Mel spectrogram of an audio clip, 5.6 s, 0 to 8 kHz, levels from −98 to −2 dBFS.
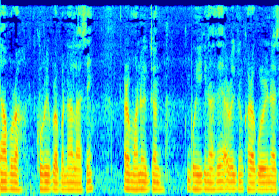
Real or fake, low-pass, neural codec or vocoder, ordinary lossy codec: real; 7.2 kHz; none; MP3, 32 kbps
